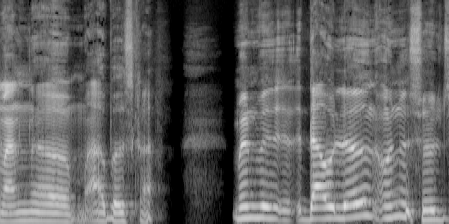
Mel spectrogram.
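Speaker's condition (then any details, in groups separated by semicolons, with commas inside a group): Cerebral palsy; wheelchair user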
